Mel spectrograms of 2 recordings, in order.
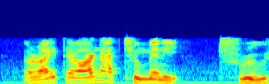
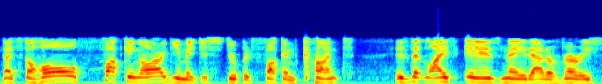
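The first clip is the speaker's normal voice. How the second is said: raised, forceful contradiction; real angry retort; 2 semitones higher, 3 dB louder than usual. Real, not acted. Debater insulting the man who contradicted him, angry. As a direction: hit back angrily at an opponent. Heated argument, swearing at opponent.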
